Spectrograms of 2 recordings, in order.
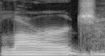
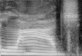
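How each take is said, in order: First: The R sound in the word is pronounced. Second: The R sound in the word is dropped. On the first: The speaker calls it right. "it's large. Watch that R" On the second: The speaker calls it wrong. "don't say large"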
